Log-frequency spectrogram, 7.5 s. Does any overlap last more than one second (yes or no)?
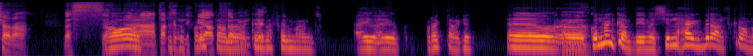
yes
